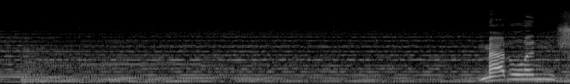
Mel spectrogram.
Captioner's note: audience applauds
